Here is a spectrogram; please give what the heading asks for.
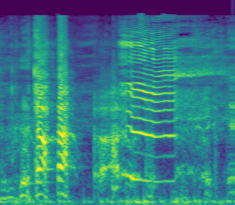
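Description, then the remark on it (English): A voice imitates the howling noise a man makes when vomiting into the toilet after drinking: two harsh, retching bursts followed by a strained, rising howl held for about half a second, with breathy noise around it. “But then it's the noise. You know, like when you vomit, you go, he's like, that's a howl.”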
